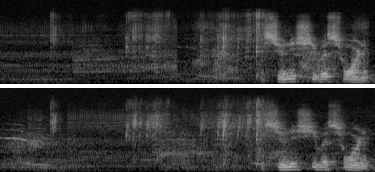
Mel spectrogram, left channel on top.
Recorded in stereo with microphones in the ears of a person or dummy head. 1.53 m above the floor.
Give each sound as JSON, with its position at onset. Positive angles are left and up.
{"t": 0.5, "sound": "a crack", "side_deg": 15, "distance_m": 5.0}
{"t": 2.6, "sound": "a man speaking", "side_deg": 75, "distance_m": 3.0}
